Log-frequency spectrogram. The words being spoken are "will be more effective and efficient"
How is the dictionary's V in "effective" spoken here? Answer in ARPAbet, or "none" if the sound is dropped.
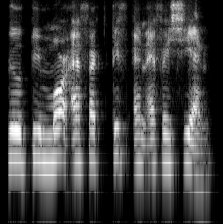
F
